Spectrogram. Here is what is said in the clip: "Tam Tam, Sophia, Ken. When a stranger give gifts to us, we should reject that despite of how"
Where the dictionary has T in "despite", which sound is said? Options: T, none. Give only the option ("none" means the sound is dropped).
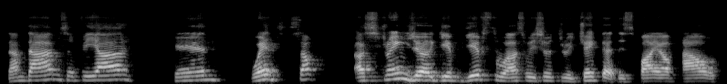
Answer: none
